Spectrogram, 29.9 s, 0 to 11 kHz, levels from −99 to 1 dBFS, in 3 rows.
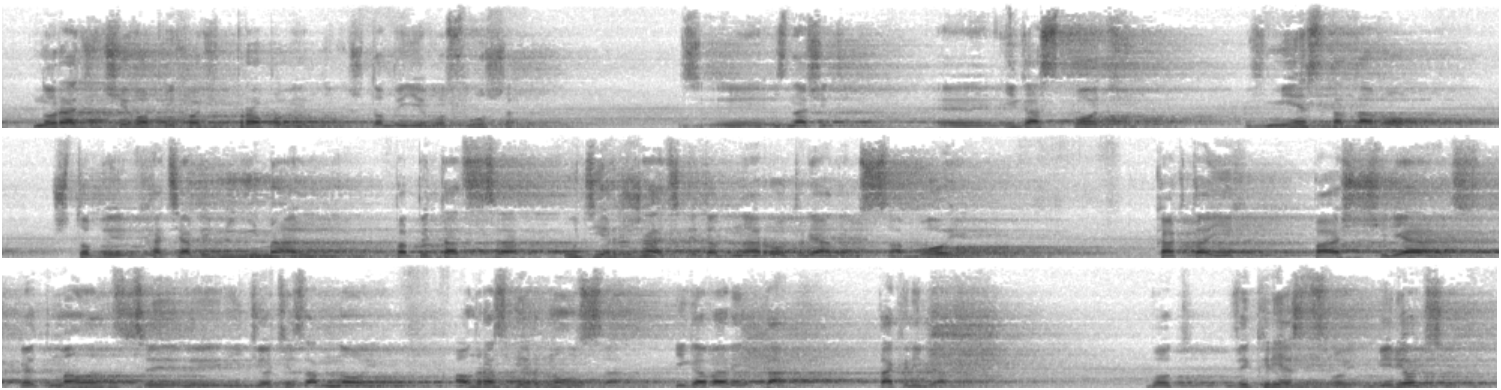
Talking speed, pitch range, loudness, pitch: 90 wpm, 155-235 Hz, -31 LUFS, 180 Hz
